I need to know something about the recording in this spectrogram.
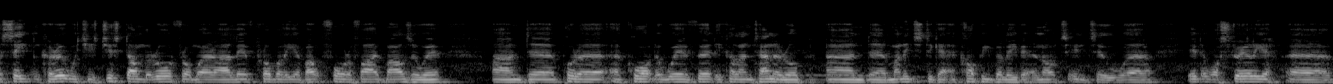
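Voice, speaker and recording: A man chatting as an amateur radio operator, speaking in short, halting pieces. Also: mid-range voice, little pitch movement, a little mellow. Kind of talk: unscripted ham radio contact chat.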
